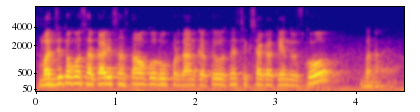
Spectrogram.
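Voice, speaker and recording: A man's voice: on the high side, fairly quick, slight background noise. Chatty male teacher, echoey room. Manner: chatty, repetitive, quizzes students. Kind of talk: exam-prep history lecture. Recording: echoey room, dull audio, faint ambience.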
